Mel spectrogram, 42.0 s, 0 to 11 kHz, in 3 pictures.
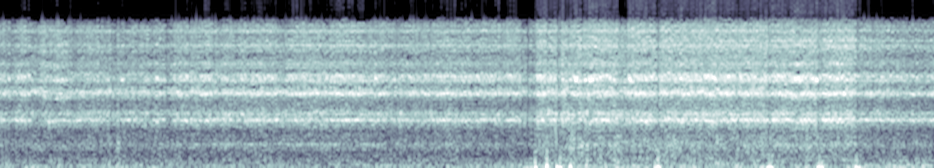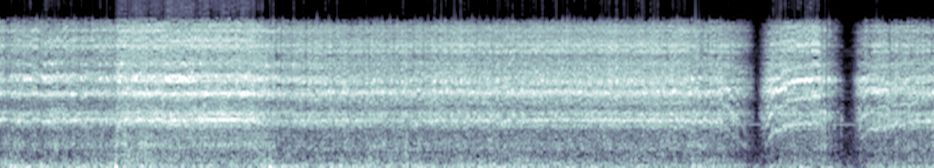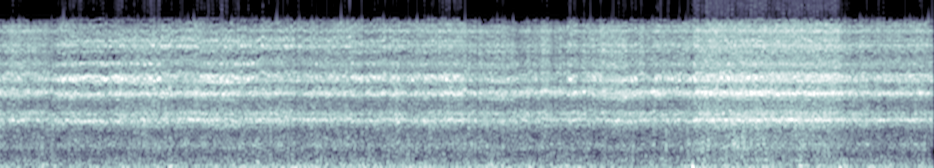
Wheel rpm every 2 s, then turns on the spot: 230, 230, 230, 230, 240, 240, 230, 230, 230, 210, 210, 210, 140, 130, 220, 220, 230, 220, 230, 230, 230.
none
